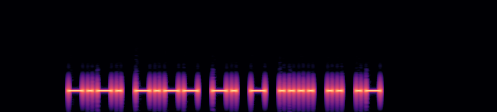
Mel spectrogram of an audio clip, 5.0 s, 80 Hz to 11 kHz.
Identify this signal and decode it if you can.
Morse code, heard as a keyed tone, about 25 wpm, 700 Hz. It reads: CYNTHIA
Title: USA Common Names - 25wpm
